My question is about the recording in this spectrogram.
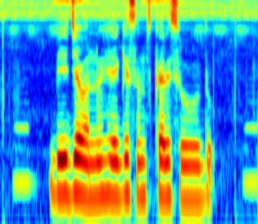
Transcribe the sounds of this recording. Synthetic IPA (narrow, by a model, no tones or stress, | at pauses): biːd͡ʒɐʋɐnːuɦeːɡesɐmskɐɾisuʋud̪u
